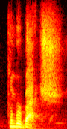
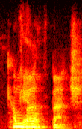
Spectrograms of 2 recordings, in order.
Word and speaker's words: Cumberbatch: Actually, can the British people tell me how you pronounce his name? Cumbucket? Cumbucket? Like, how do you... Cumberbatch? Cumberbatch. Cumberbatch, yes.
